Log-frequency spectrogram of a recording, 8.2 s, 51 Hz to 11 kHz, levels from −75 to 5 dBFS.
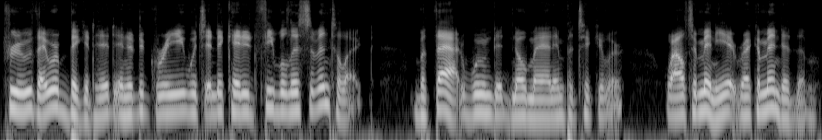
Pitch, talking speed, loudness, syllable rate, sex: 140 Hz, 180 wpm, -19 LUFS, 6.0 syllables/s, male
